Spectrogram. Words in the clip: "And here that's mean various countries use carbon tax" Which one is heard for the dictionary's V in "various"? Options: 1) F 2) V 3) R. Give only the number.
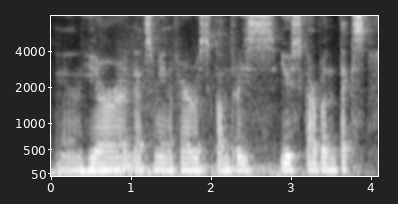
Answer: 1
